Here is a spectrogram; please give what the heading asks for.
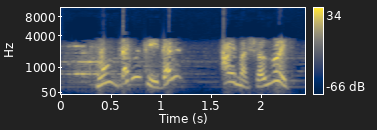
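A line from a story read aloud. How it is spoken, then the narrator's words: Angry. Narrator (Vietnamese): Nghi Hòa tức giận nói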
